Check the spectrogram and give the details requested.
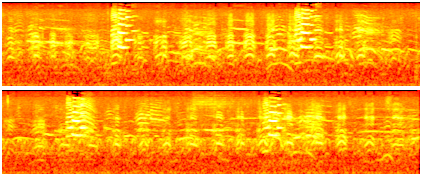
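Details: Squeaking begging calls of common gulls during the mating season; high, thin squeals recur about every one to one and a half seconds, with several birds calling over a constant low hum.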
